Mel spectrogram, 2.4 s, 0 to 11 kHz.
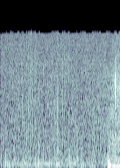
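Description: Steady hiss of an old 1930s film soundtrack, with a low hum underneath and a few faint clicks.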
